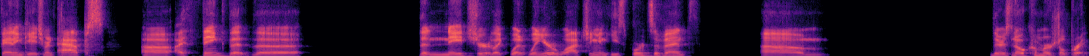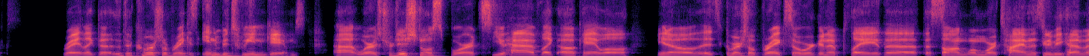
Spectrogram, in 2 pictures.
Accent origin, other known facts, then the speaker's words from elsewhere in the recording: near Ottawa, Ontario, Canada; my hometown near Ottawa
